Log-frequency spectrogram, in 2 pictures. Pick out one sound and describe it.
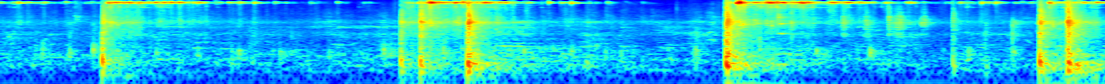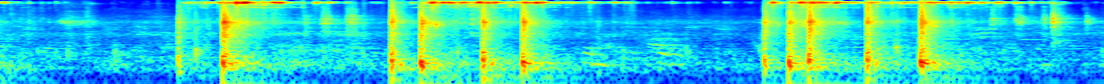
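Gloved punches thud against a heavy punching bag in bursts.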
